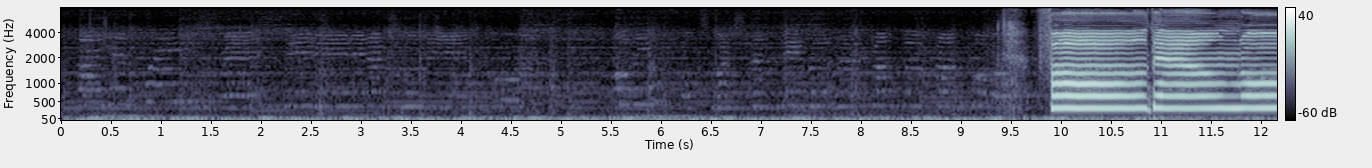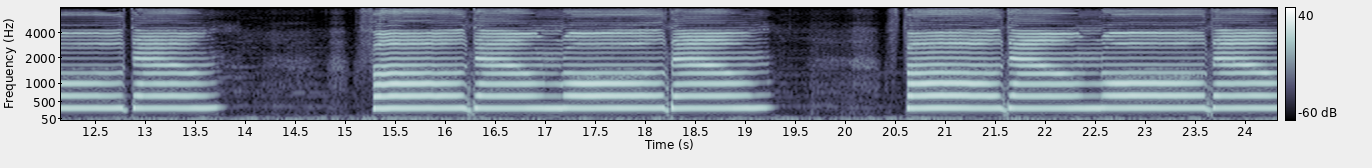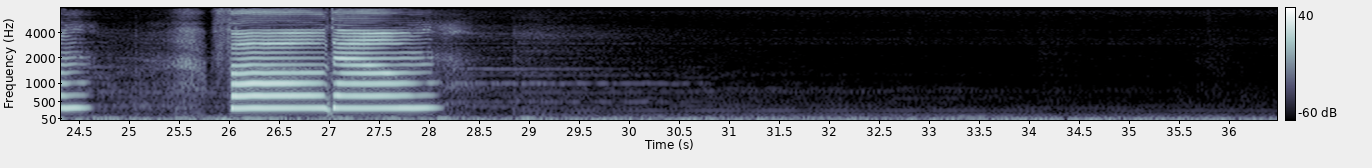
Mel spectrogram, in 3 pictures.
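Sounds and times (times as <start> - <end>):
doubled lead vocal: 9.5 - 13.8, 15.1 - 19.3, 20.4 - 24.6, 25.5 - 28.2.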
